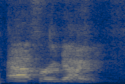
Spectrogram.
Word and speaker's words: Aphrodite: Hera, Athena, and Aphrodite. – Every syllable you pronounce with these Greek names, even if it doesn't look like it.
